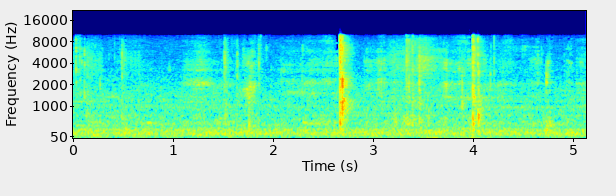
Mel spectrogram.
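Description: Close-miked chewing of a moist chocolate cake: soft wet mouth sounds with a few sharp clicks, the loudest about two and a half seconds in.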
